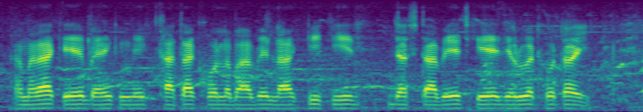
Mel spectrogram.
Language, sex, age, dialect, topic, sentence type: Magahi, male, 18-24, Western, banking, question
